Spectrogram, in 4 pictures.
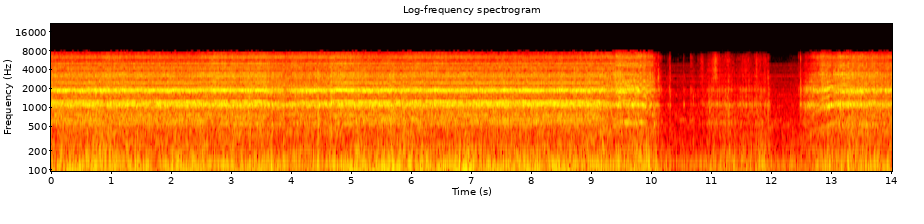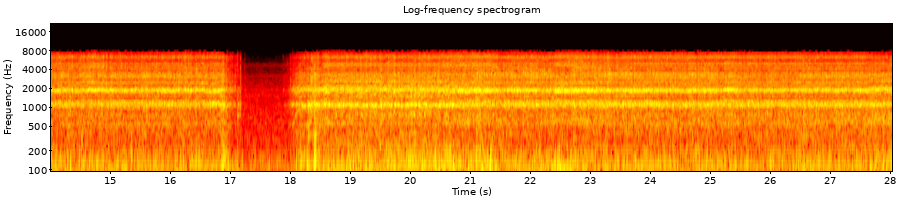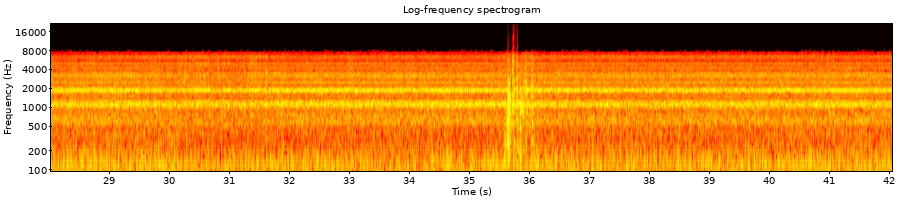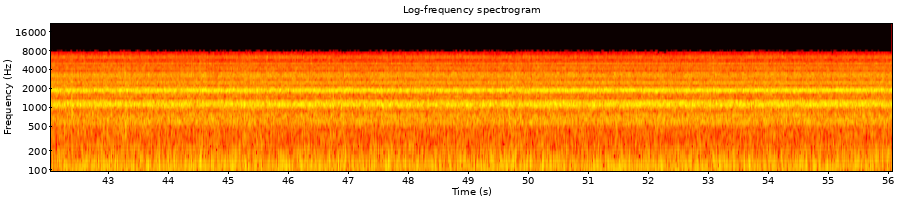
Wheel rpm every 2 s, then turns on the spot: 160, 160, 160, 160, 140, 20, 90, 160, 90, 130, 160, 160, 160, 160, 160, 160, 160, 160, 160, 160, 160, 160, 160, 160, 160, 160, 160, 160.
10-12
